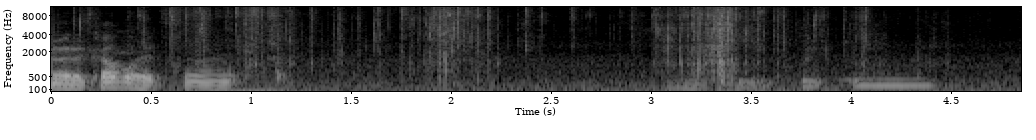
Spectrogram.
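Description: A foil wrapper crinkles and tears as hands open a pack.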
